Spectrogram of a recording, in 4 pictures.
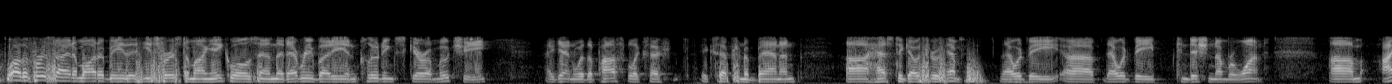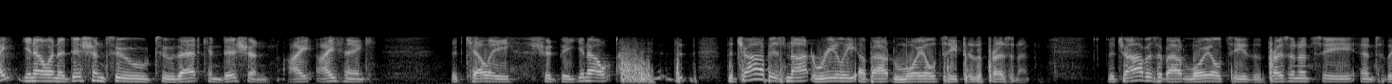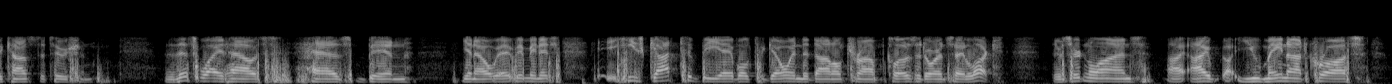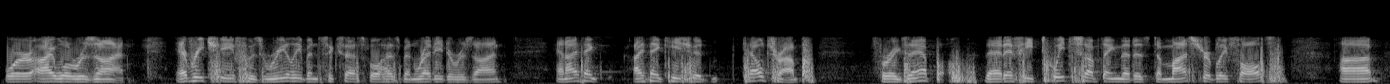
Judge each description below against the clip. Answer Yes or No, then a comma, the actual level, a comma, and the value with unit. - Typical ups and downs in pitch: No, narrow, 2.0 semitones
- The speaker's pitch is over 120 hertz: Yes, low, 130 Hz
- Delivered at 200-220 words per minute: No, average, 165 wpm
